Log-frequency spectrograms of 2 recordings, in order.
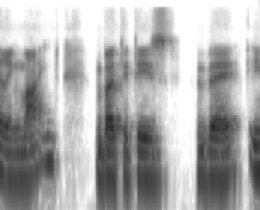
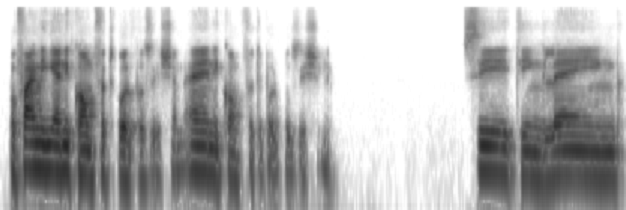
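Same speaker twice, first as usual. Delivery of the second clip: guided meditation. Acted. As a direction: ease the group into stillness. Leads a body scan meditation.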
